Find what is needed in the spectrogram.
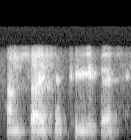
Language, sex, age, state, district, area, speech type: Kashmiri, male, 18-30, Jammu and Kashmir, Budgam, rural, conversation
